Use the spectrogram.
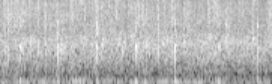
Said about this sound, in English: All this wonderful applause and fanfare for the great Bernard Fox. It's called talent.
